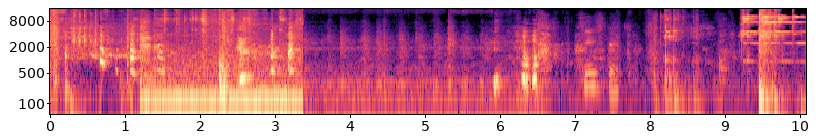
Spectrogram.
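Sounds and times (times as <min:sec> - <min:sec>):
low steady hum: 0:01.2 - 0:03.4.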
